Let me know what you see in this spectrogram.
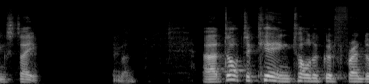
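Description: It's a speech clip with a call audio freeze from about 0.35 s to 1.15 s. The last bit of sound gets stretched into a short fading buzz, then drops to silence for roughly 0.7 s before the talk picks up right where it left off. Nothing seems lost; instead about 0.77 s of filler gets wedged in, so everything after runs that much late. Likely cause: packets held up in transit, letting the jitter buffer run dry.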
